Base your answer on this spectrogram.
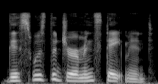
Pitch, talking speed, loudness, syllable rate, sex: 165 Hz, 190 wpm, -18 LUFS, 5.4 syllables/s, female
